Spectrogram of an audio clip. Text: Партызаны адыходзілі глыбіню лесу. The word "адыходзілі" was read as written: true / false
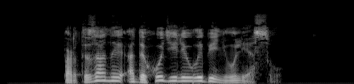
true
